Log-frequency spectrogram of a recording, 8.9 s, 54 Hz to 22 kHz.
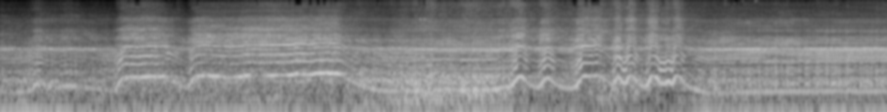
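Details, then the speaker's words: HPI Savage nitro RC truck with LRP ZR32 engine, after running too lean and backing the high-speed needle a quarter turn: high buzzy revs rise and fall cleanly with no bog. Mixture well tuned. "That high-speed needle, in my opinion, is pretty good now."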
